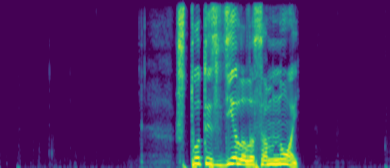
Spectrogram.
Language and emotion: Russian, angry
